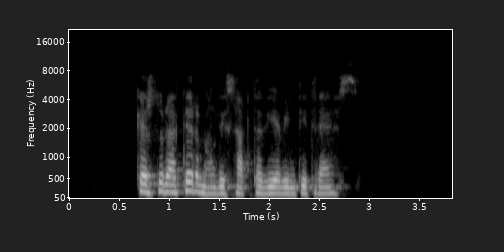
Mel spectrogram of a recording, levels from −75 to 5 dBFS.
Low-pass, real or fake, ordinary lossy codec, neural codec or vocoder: 7.2 kHz; real; Opus, 16 kbps; none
